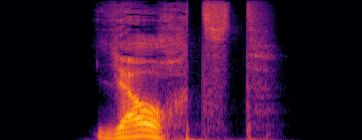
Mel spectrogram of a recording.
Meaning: inflection of jauchzen: 1. second-person singular/plural present 2. third-person singular present 3. plural imperative
- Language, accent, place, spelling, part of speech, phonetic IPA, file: German, Germany, Berlin, jauchzt, verb, [jaʊ̯xt͡st], De-jauchzt.ogg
